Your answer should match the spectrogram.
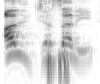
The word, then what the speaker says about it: الجزری: الانساب میں یہ فرمایا الجزری بفتح الجیم والزاء وکسر الراء۔ وہ فرماتے ہیں جیم اور زا کے فتح کے ساتھ اور را کے کسرہ کے ساتھ الجزری، اصل میں یہ تلفظ بنے گا الجزری۔ اور امام جلال الدین سیوطی رحمہ اللہ فرماتے ہیں الجزری بفتحتین، فرماتے ہیں کہ جزر یعنی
